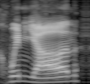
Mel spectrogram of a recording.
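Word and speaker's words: Quinyon: the quinan Mitchell impact he actually technically pronoun uh pronounces it quinan so I guess we have to make that switch show the defense at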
